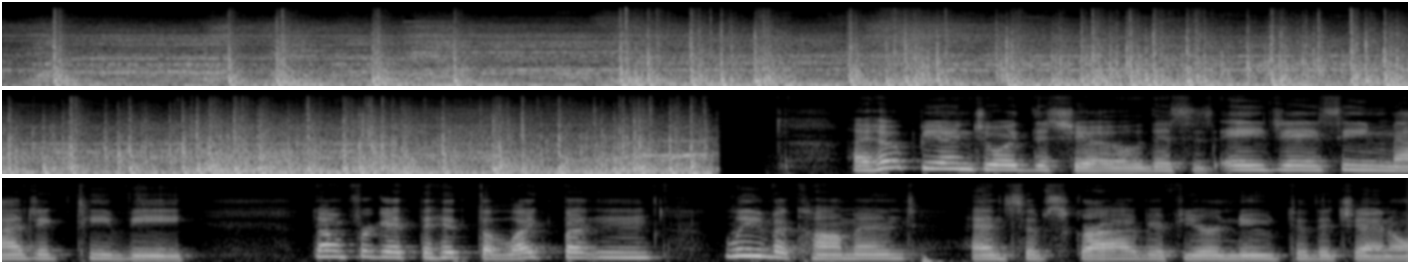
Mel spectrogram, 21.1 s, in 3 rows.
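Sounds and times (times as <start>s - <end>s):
fireworks shells bursting: 0.0s - 10.6s
music: 0.0s - 10.6s.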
